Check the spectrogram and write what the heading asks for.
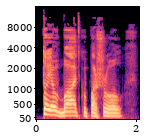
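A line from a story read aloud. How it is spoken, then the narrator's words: Rueful sigh. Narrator (Russian): сокрушенно вздохнул Вакула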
